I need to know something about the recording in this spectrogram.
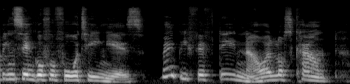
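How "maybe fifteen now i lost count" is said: softer, slower admission; quiet aside. Real, not acted. Correcting her fourteen years single, quiet aside. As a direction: drop it in quietly, almost to yourself.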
